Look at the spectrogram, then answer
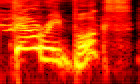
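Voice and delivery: high, amused scoff at the idea. Retold or imitated. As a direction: toss it off like it's obvious. Billy scoffing on the phone.

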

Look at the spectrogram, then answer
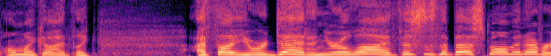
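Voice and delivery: high-pitched imitation of joyful relief; relieved, overjoyed. Bill finds his friend alive, imitated overjoyed relief. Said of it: "relieved and overjoyed".

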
